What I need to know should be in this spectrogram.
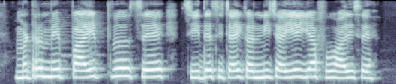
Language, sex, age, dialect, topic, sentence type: Hindi, female, 18-24, Awadhi Bundeli, agriculture, question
